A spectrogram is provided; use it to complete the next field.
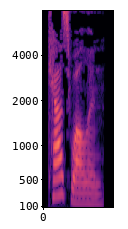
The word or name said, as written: caswallan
